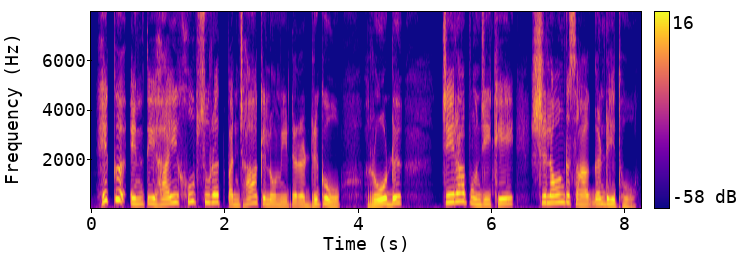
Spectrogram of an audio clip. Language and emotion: Sindhi, neutral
